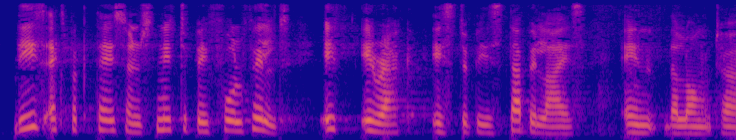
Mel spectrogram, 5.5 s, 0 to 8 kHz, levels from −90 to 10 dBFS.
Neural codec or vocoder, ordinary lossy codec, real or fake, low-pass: none; none; real; 7.2 kHz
